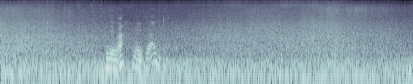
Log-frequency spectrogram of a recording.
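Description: Strong sea waves crash against the rocks along the shore of Manila Bay, a constant heavy roar of surf and wind noise, with a brief exclaiming voice midway.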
